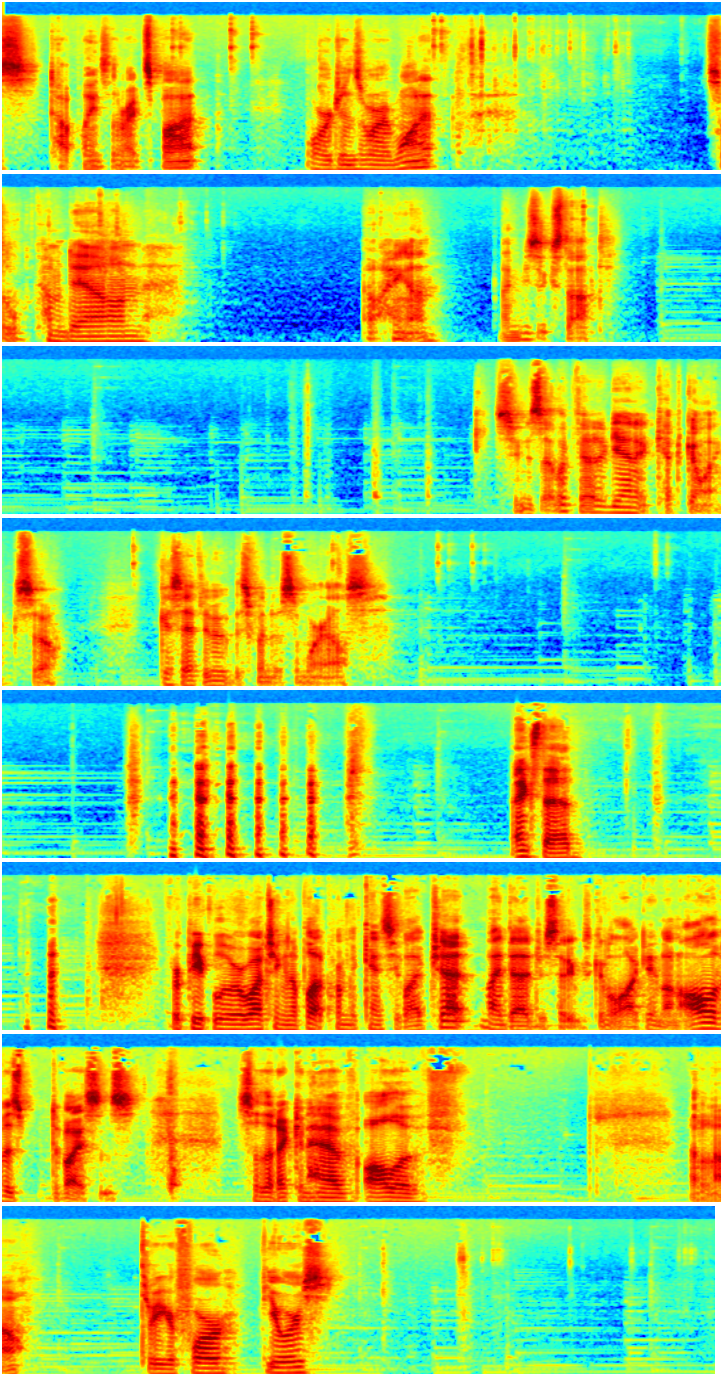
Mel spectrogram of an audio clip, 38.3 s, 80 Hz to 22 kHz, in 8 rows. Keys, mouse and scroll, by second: 1.1 click, 2.1 middle click, 2.9-4.8 typing, 2.9 click, 5.5 Return, 5.9 ctrl+5, 8.6 click, 15.3 click, 17.3 click, 18.7 click, 36.1 middle click, 37.3 middle click.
